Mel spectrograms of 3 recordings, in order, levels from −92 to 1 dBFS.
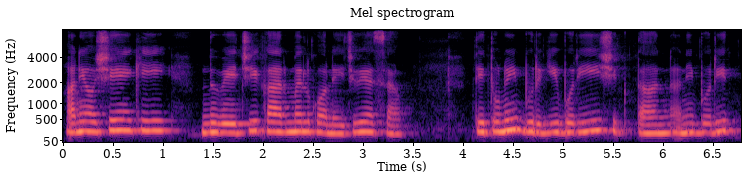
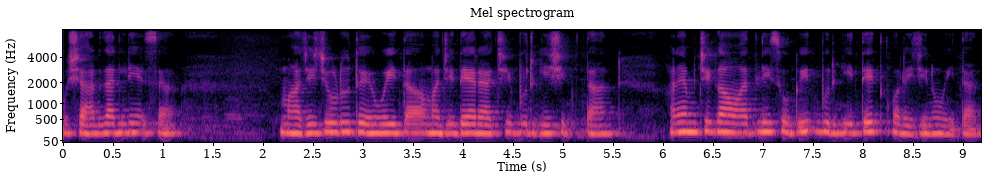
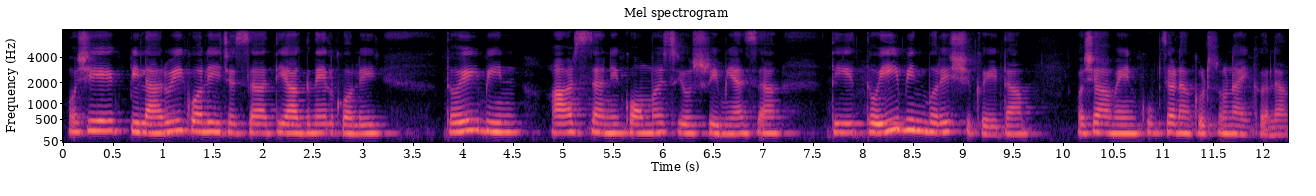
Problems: constant background noise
